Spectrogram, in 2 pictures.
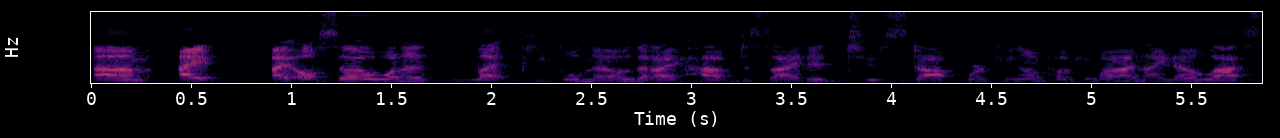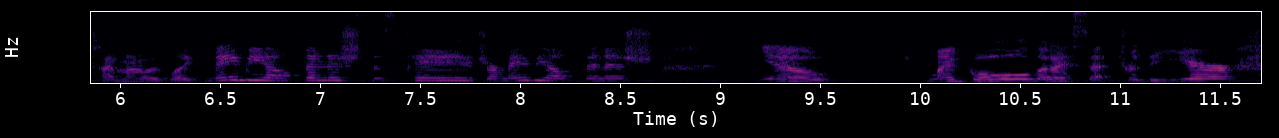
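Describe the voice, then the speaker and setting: Loud and bright, a woman with a fairly high pitch speaks in a sharp tone at a moderate pace. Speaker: cross stitch video blogger. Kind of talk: casual chat. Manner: rambling with many ums and hesitations.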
